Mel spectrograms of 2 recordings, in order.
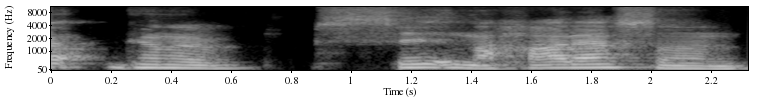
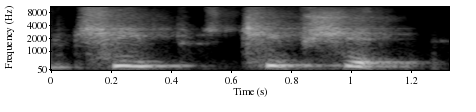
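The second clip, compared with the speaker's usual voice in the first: scornful; 8 semitones higher, 3 dB quieter, much slower than usual. Real, not acted. Scorn for spaghetti.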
